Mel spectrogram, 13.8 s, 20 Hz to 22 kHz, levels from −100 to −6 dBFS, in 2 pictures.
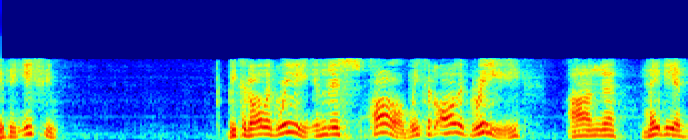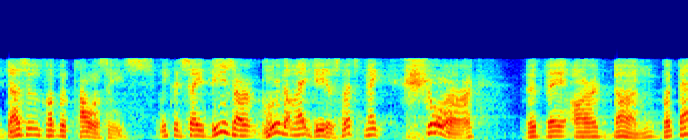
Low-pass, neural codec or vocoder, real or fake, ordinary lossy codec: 7.2 kHz; codec, 24 kHz, 1 kbps, SNAC; fake; AAC, 16 kbps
